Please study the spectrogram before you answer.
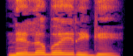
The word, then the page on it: ನೆಲಬೈರಿಗೆ: nela bairige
